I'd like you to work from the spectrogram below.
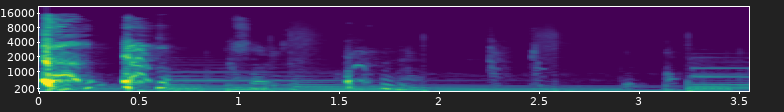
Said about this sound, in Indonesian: Sorry ya batuk.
